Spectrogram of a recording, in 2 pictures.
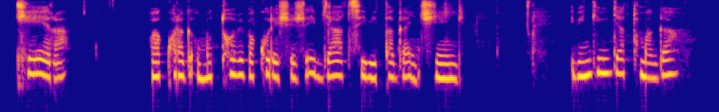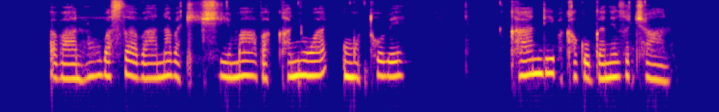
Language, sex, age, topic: Kinyarwanda, female, 18-24, government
